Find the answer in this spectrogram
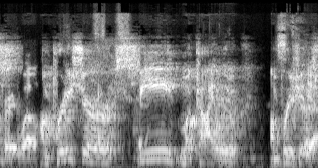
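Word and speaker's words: Svi Mykhailiuk: Yeah, okay, so Ricky has the pronunciation. So. Yeah, I was right on Svi. Yeah, it is Sevi Mikhailiuk. Sevi Mikhailiuk.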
